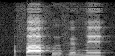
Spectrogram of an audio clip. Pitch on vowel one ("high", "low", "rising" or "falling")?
high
